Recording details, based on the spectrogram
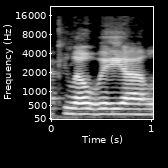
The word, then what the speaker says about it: Kilauea: It's like a Kilauea lighthouse you pronounced it well.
